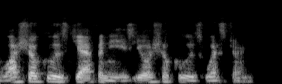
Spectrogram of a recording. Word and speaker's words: washoku: i thought that i was saying it wrong washoku is japanese yoshoku is western cuisine in japan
